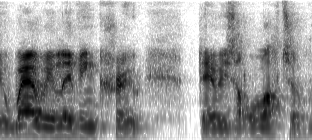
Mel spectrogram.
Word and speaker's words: Crewe: Crewe. How do you spell it so I can start planning? It's Crewe.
